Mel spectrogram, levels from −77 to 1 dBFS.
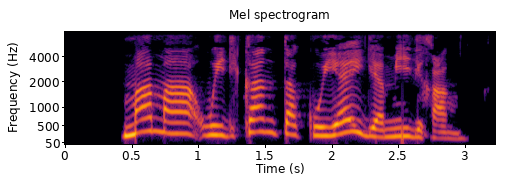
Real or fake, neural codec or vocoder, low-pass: real; none; 7.2 kHz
